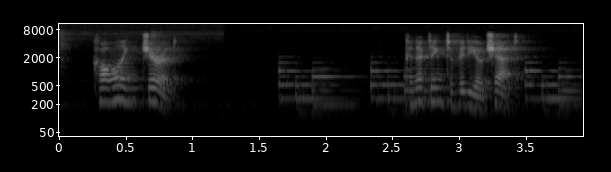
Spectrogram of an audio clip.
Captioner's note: web call rings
